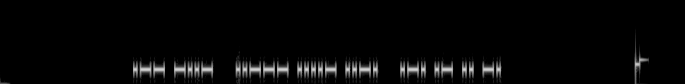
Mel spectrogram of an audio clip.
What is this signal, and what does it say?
Morse code, heard as a keyed tone, about 36 wpm, 700 Hz. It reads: WX 24F RAIN
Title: Practice QSO - Exchange 2 - Info - 35wpm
